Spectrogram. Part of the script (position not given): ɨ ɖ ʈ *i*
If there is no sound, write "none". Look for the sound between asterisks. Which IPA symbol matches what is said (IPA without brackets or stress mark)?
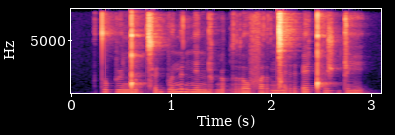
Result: i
